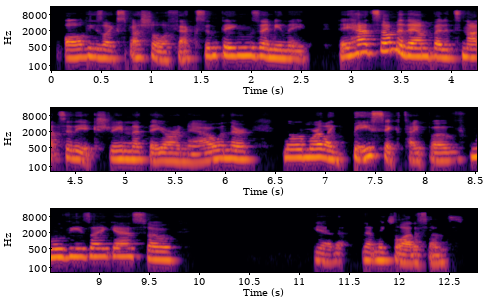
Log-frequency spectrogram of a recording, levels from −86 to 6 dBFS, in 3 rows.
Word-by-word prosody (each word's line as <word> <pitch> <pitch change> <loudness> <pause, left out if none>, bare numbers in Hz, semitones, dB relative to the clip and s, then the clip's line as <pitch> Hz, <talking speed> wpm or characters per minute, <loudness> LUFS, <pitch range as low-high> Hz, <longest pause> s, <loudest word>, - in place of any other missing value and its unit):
all 195 +1 +3
these, 215 -2 -2
like, 185 -2 -1
special 205 -1 -3
effects 165 +5 -5
and 235 +1 0
things. 235 0 +3
I 230 - +4
mean, 195 -2 +1
they 180 0 -6 0.3
they 215 +3 +2
had 315 +5 +5
some 355 +1 +6
of 280 - +5
'em, 225 -1 +6
but 210 -2 +4
it's 195 +1 -4
not 205 -2 +1
to 225 - -3
the 185 -5 -1
extreme 190 +2 -3
that 185 0 -2
they 165 +1 -2
are 165 -1 -2
now, 155 +6 -3
and 210 0 -1
they're 190 -1 -1 0.3
they 220 - -1
were 220 0 +2
more 225 0 +5
like 190 -2 -1
basic 250 +6 +1
type 160 0 -6
of 170 +2 -4
movies, 250 +2 +1
I 260 0 0
guess, 260 -1 -2
so 195 -3 0 1.4
yeah, 175 -4 -7
that 175 - -12 0.2
that 190 -1 -4
makes 190 0 -2
a - - -3
lotta 150 -1 0
sense. 150 +1 -10
200 Hz, 210 wpm, -24 LUFS, 185-230 Hz, 1.4 s, some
